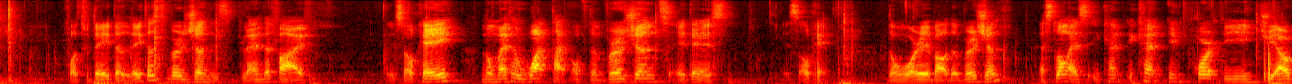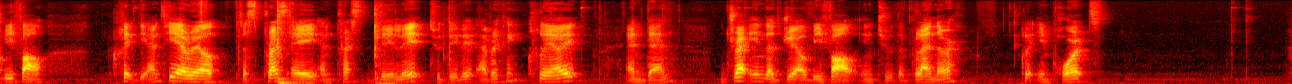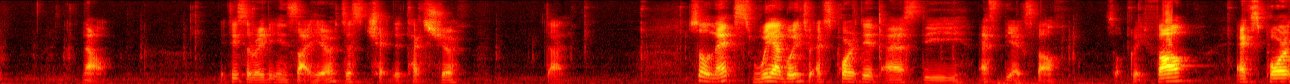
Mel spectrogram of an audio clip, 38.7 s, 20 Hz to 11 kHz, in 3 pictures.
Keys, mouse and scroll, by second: 0.0-0.4 typing, 1.7 click, 3.9 click, 14.4 click, 15.7 a, 16.7 Delete, 18.8 click, 20.4-22.1 drag, 23.7 click, 25.2 click, 26.5 middle click, 26.6-27.4 scroll, 26.8 middle click, 27.3 middle click, 28.4-29.4 middle drag, 29.9 middle click, 30.3 click, 30.8 middle click, 31.6-33.5 middle drag, 35.9-37.6 middle drag, 37.2 click, 37.6-38.0 drag, 38.1 click.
